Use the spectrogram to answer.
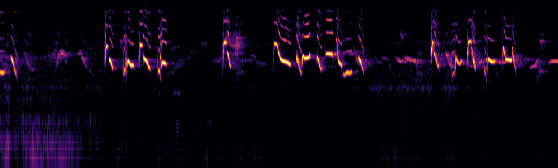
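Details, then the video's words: Oriental magpie-robin song meant to lure and stimulate a stressed bird that has stopped singing: loud, varied whistled phrases with sharp rising and falling notes and buzzy trills in quick bursts, with short pauses and a faint low hum. "KICAUAN PEMIKAT DAN PERANGSANG BUNYI | Kacer stres macet bunyi langsung gacor"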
